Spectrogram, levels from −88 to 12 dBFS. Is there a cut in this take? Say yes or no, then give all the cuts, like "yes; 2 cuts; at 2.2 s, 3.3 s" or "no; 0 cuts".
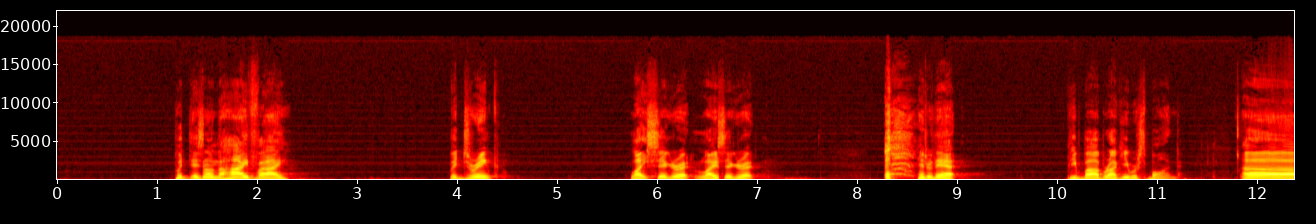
yes; 6 cuts; at 1.5 s, 3.9 s, 5.9 s, 6.6 s, 8.7 s, 10.2 s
